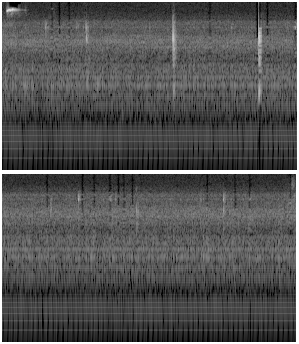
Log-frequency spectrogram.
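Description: Steady low hum and hiss of a workbench, with two short sharp clicks about a second apart near the middle and a few faint ticks.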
